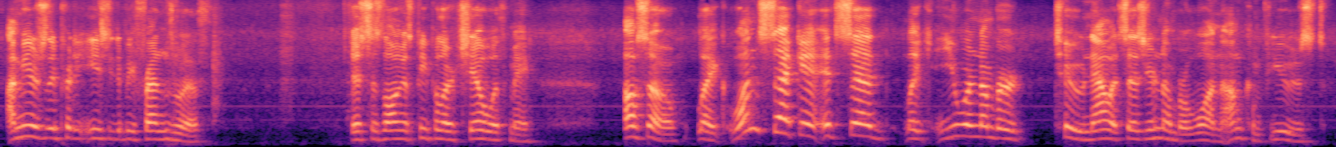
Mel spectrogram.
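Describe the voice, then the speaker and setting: A man's voice: high-pitched, measured pace. Young man chatting on a live stream. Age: 20s. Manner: relaxed, chatty, answers viewer questions aloud. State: tired. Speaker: livestreamer reading chat. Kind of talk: casual live stream chat.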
